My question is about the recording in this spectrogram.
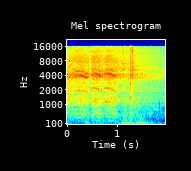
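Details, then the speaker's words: Mitsubishi Evo X with freshly rebuilt engine, first start, started after about five tries holding the gas pedal floored: rough burst of cranking, engine barely picks up and fades; a hard start. "all it was is I had to hold the gas pedal all the way down to the floor and hold it you look really out now after about five five tries it started up"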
